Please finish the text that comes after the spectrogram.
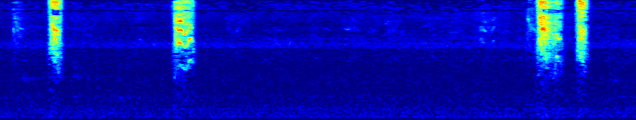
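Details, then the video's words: Double-collared seedeater female calling to excite males kept by breeders for song tournaments; short piercing chips, two well spaced, then a quick closer pair near the end. "Piado de Fêmea de Papa capim para Esquentar Papacapim"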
